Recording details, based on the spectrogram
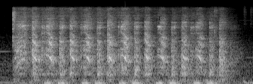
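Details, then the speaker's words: Crash-damaged 2023 Aprilia RS660 under rebuild, cranking with fresh oil but no fuel tank, fuel or coolant: brisk, even cranking at about five pulses per second without firing, cutting off cleanly; healthy starter cranking. "That sounds really healthy. That sounds really, really healthy."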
